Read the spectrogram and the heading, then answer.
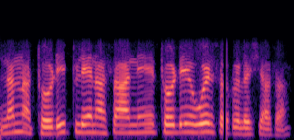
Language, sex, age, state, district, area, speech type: Goan Konkani, male, 18-30, Goa, Canacona, rural, conversation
